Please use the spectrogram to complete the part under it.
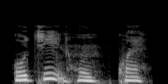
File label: ants, Cayuga; ojinhǫ́hgwęh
